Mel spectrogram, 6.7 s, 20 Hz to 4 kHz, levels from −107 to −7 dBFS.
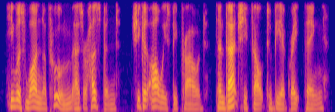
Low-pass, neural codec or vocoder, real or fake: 3.6 kHz; codec, 16 kHz, 8 kbps, FunCodec, trained on Chinese and English, 25 frames a second; fake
